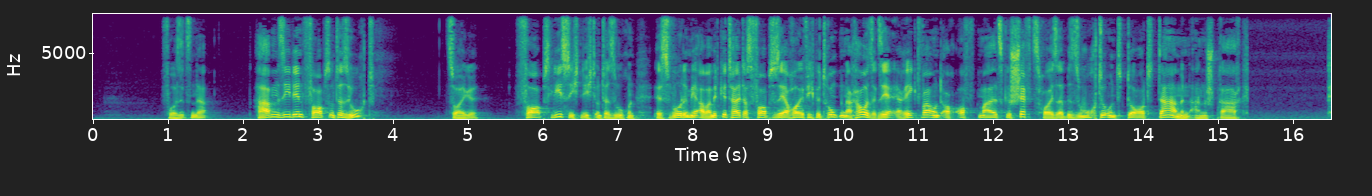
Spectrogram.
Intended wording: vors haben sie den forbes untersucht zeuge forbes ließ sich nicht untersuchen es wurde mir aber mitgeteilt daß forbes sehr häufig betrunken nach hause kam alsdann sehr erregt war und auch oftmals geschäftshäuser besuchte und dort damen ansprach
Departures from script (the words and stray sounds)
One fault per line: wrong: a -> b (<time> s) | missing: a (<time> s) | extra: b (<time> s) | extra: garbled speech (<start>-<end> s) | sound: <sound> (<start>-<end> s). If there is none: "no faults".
missing: kam alsdann (10.4 s)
